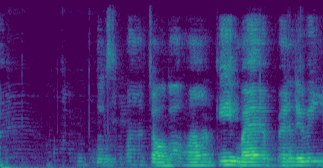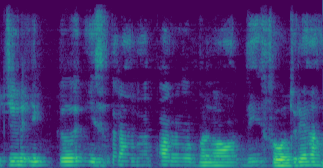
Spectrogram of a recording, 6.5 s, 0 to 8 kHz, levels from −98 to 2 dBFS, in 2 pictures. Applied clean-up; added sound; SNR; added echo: neural mask model DeepFilterNet 3.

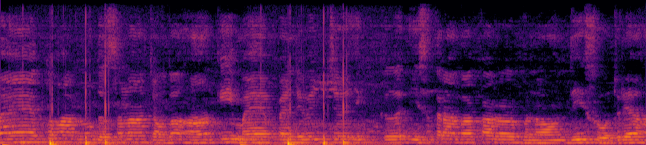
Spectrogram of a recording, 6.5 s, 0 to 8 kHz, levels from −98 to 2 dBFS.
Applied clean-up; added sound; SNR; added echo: none; Raindrop / Drip; -1 dB; reverberation time 0.6 s.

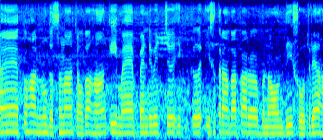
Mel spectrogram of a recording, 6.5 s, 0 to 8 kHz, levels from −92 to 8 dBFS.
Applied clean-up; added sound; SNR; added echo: none; none; none; none.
